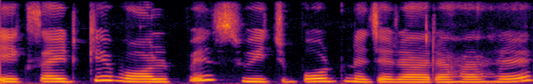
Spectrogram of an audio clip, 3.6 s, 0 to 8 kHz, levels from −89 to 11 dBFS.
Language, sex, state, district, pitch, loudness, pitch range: Hindi, female, Jharkhand, Ranchi, 260 Hz, -14 LUFS, 240-280 Hz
